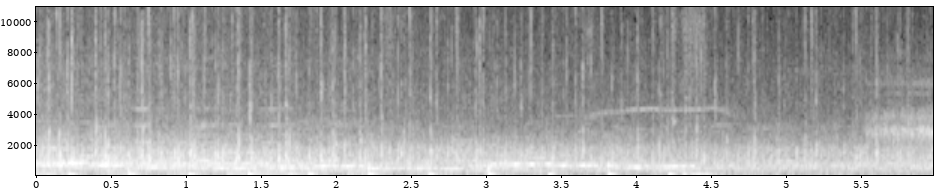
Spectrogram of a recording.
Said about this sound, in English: And our final four races big round of applause for Brancus, Dolphus, Doris, and Carico.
